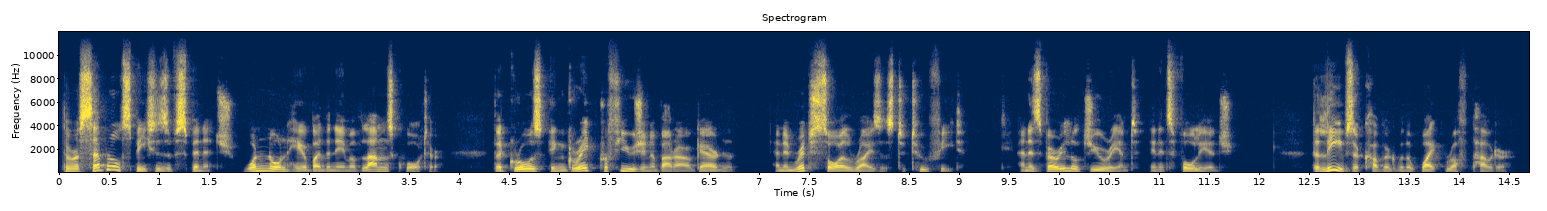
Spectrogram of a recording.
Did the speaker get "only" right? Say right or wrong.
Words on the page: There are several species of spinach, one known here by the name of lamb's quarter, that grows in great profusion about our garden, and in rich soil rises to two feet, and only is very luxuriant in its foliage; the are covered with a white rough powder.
wrong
